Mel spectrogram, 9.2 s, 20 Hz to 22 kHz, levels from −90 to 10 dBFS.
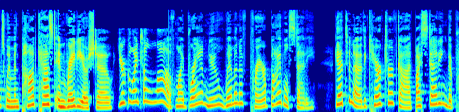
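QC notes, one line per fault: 0.43 s, pre-echo: a short hiss, about 11 dB up, smears 19 ms ahead of a sharp attack. This fits a roughly 36 ms codec block, with no short blocks.
1.88 to 3.39 s, input switched to a poorer device: after "and radio", a 20 ms gap. The sound then turns dull, with nothing above 7.6 kHz, and a little quieter until "my brand new". This is likely a poorer microphone.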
